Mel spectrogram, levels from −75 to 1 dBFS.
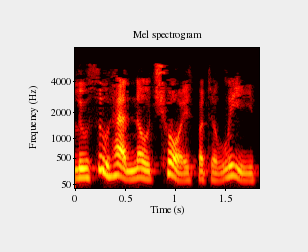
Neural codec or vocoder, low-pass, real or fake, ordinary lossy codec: codec, 16 kHz in and 24 kHz out, 1 kbps, XY-Tokenizer; 7.2 kHz; fake; MP3, 24 kbps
